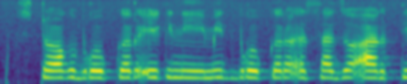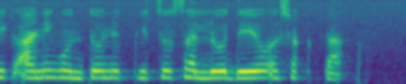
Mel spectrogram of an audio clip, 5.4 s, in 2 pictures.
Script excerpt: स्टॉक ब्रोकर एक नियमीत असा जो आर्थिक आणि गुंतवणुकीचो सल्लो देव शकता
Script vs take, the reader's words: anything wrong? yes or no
yes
